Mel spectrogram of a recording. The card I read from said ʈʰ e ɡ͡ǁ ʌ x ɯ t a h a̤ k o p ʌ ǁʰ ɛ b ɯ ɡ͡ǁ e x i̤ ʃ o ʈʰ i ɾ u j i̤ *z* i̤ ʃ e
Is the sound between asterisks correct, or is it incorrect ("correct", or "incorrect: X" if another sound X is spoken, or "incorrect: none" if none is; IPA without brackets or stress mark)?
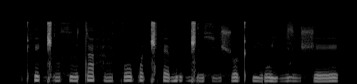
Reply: correct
